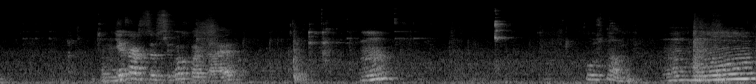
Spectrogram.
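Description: A middle-aged woman talks nearby.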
